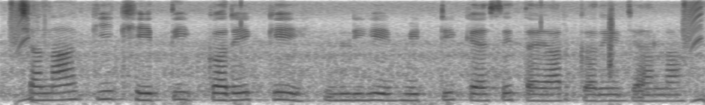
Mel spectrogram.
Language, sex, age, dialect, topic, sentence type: Bhojpuri, female, 31-35, Western, agriculture, question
